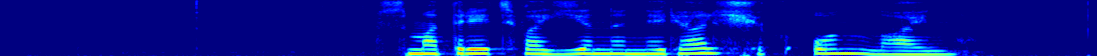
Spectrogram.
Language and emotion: Russian, neutral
